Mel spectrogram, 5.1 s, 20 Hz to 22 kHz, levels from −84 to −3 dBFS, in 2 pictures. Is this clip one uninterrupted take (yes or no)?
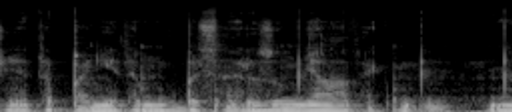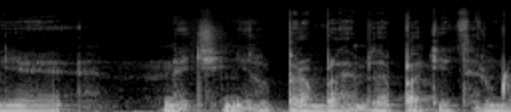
yes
